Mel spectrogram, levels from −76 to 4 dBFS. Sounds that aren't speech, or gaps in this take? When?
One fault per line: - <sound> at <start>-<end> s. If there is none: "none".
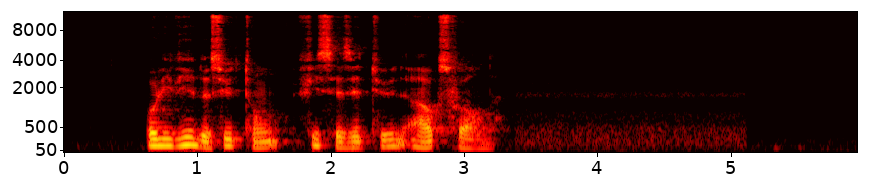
none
